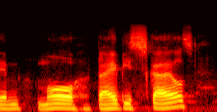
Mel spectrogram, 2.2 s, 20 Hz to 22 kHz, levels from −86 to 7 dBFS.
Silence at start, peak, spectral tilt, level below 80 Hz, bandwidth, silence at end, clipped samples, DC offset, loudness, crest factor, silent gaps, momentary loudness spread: 0 s; -6 dBFS; -6.5 dB/octave; -58 dBFS; 9.2 kHz; 0.25 s; under 0.1%; under 0.1%; -21 LUFS; 14 dB; none; 7 LU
